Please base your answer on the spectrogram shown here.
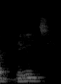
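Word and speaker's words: bridge: हो गया हमारा ब्रिज।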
